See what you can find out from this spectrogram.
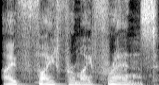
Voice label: win, EN; ike; SSBU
